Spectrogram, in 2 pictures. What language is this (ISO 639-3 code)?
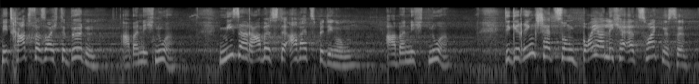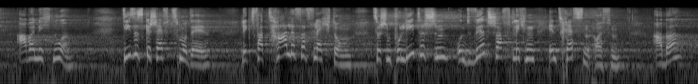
deu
